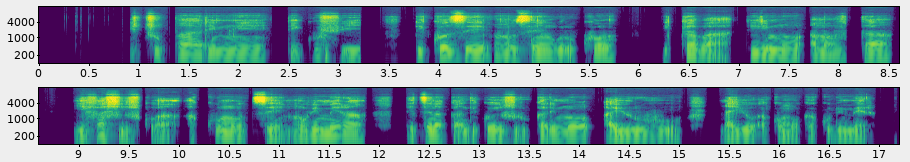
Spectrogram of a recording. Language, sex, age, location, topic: Kinyarwanda, male, 25-35, Kigali, health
